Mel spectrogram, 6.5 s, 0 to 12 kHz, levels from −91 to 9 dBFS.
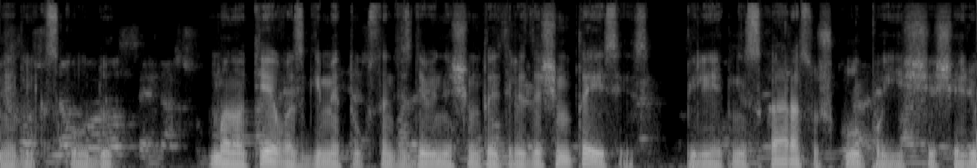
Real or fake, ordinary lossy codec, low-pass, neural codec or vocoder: real; Opus, 24 kbps; 10.8 kHz; none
